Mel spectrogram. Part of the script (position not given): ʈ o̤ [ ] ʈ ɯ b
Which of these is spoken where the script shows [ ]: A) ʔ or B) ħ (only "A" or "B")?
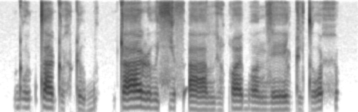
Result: B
